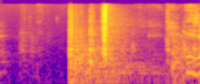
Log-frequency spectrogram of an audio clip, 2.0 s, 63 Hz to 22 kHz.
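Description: A lithium-ion battery pack pushed into the battery compartment of a Milwaukee M18 FUEL 9-inch cordless cut-off saw: a sudden thunk with a sharp click as it seats, then a man's voice near the end.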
